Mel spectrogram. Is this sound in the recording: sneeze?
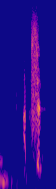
yes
